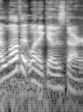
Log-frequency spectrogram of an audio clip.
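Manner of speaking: said with sarcasm. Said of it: "Sarcasm, of course".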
